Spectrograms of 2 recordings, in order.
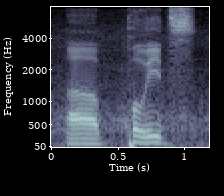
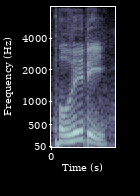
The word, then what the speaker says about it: Polite: During fun fact, during globals, I was saying like Polite's name wrong the entire time. I was like Politi. Like, no, it's actually Polite.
